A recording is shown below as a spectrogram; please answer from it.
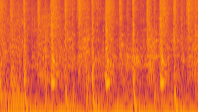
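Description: Drum and bass music: a fast breakbeat with busy hi-hats and a heavy snare hit about every two-thirds of a second, over a steady deep bass line.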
